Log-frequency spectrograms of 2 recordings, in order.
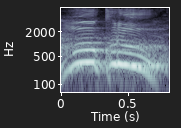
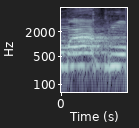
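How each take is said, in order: First: The first vowel is a mumbled 'u'. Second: The first vowel is an open 'a'. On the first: The speaker avoids saying the word clearly. The speaker calls it wrong. "মানে ঠিক করে বলবেও না" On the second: The word is said properly. The speaker calls it right. "মানে শব্দ মাকরু"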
